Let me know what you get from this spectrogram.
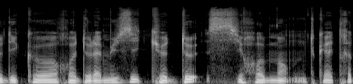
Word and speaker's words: Sirom: Les Sirom, comme ça se prononce, S-I-R-O-M, qu'on avait découvert avec un autre incroyable disque qui s'appelait The Liquefied Throne of Simplicity.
